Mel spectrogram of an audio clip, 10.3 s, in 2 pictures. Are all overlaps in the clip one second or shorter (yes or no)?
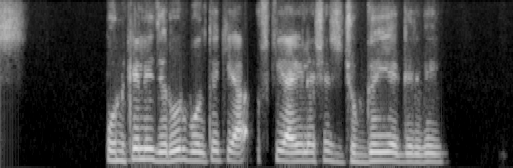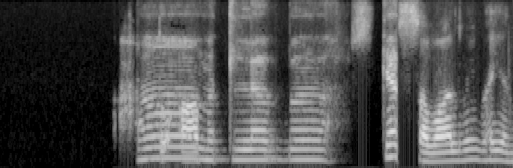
yes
